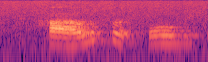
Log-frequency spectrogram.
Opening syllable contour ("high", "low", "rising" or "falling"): rising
